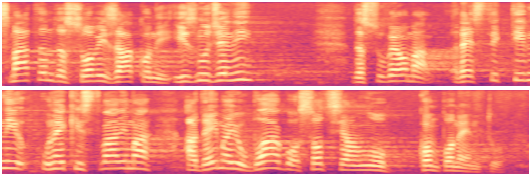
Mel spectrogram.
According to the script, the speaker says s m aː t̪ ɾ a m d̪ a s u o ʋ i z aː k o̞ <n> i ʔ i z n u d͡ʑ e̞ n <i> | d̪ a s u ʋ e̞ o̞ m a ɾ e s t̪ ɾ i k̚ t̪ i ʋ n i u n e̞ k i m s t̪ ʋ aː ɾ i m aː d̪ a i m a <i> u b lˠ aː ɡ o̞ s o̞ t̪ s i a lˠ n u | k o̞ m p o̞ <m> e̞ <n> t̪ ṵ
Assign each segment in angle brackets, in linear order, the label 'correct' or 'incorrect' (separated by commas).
correct, correct, incorrect, incorrect, correct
